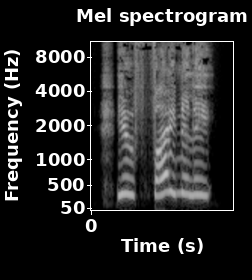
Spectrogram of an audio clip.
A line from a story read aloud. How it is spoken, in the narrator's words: She gasped, still sobbing hysterically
